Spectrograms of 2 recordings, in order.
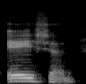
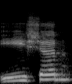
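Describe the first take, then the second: First: The word begins with an A vowel sound. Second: The word begins with an E vowel sound. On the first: "this word can be either E should or A should" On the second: "this word can be either E should or A should"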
